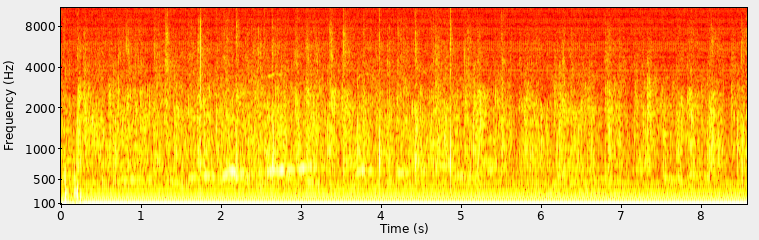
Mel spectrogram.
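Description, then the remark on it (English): An audience claps steadily in praise to God, a dense wash of many hands sustained throughout over a low hum, with a few faint voices rising briefly beneath the applause. “Can we give God a hand clap of praise tonight?”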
